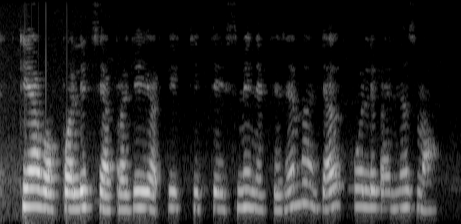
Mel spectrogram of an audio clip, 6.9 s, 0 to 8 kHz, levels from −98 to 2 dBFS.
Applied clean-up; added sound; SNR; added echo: none; none; none; none.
